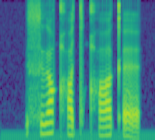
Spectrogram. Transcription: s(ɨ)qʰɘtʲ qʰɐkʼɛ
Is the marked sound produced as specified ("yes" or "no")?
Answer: yes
